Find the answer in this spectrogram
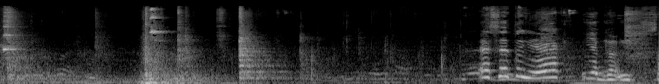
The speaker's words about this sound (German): Nun, 3 Jahre später, öffnet eine alte Frau die quietschende Tür ihrer neuen Toilette und zeigt stolz auf das blitzblank gefegte Plumpsklo.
